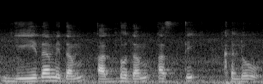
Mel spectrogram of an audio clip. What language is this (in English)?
Sanskrit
